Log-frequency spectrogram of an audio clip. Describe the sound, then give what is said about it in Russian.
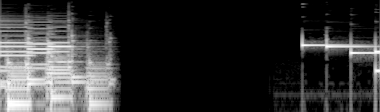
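A toy rattle's bell, held in a little boy's hands, jingles in quick, rhythmic bursts of bright ringing tones, falls silent for a couple of seconds, then tinkles again with higher, lighter chimes. No voices are heard. “У него в руках игрушка, погремушка с бубенцом. Мальчик смотрит, что за чудо.”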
